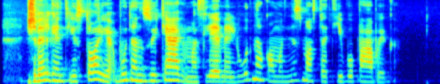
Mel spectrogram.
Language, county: Lithuanian, Vilnius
